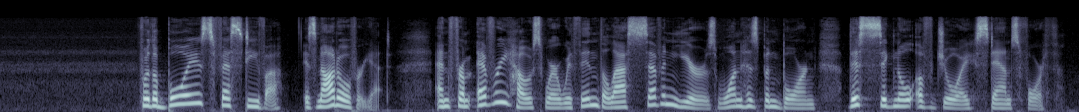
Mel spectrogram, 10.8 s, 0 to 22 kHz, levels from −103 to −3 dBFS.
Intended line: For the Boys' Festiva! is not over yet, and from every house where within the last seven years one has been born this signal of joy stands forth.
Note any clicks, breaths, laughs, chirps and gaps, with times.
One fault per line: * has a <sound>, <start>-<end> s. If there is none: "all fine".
all fine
